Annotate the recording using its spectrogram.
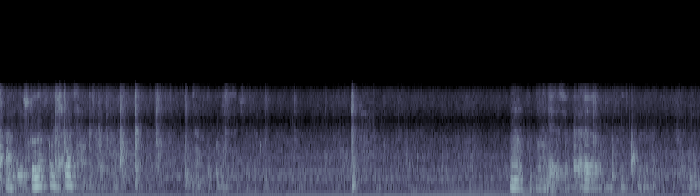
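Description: A middle-aged man speaks calmly in an echoing room.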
